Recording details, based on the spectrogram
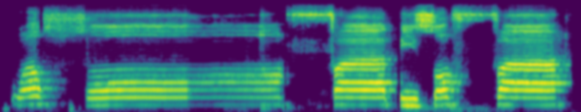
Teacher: dia alif lam syamsiyah, maka alif lam diabaikan, langsung ditasdidkan ke huruf shad gitu ya. Jadi dibacanya itu ya Ustazah, langsung ke so ya.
